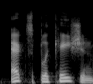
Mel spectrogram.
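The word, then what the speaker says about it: explication de texte: like explanation right ex no explication not explanation explication but it is expc and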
